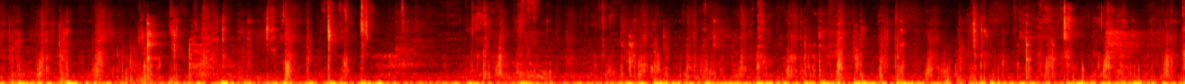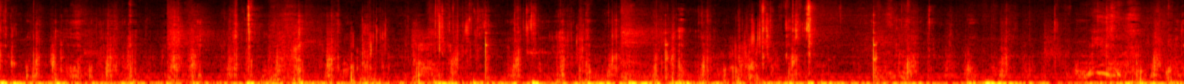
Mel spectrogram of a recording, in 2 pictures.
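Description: Close-miked chewing and biting of soft steamed dumplings, a dense run of quick mouth clicks and smacks.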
